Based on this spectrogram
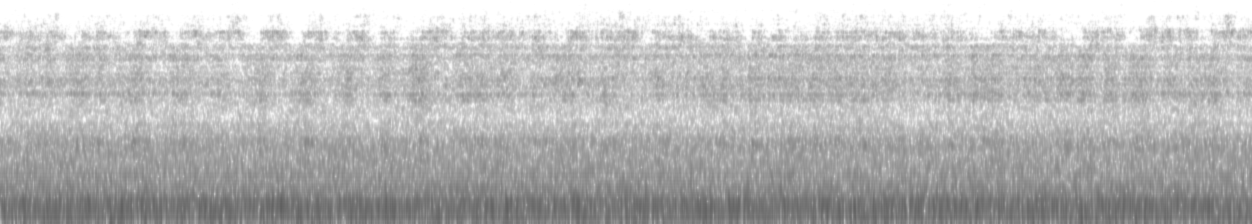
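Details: Central air conditioner air handler, heard in a bedroom and seeming to come from above the closet, gives a steady low rumbling rush of air with no change in level; abnormal noise, cause unknown, possible leak questioned.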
